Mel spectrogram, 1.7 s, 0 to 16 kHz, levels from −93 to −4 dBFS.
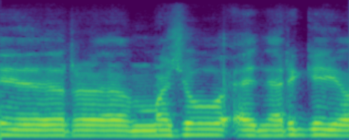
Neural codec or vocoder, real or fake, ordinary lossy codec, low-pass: autoencoder, 48 kHz, 128 numbers a frame, DAC-VAE, trained on Japanese speech; fake; AAC, 64 kbps; 14.4 kHz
